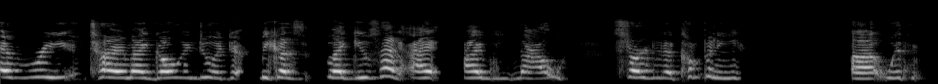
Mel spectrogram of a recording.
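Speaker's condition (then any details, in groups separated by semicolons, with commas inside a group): Cerebral palsy; spastic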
